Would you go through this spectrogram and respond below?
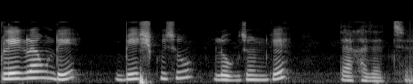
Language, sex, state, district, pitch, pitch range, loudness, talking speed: Bengali, female, West Bengal, Malda, 230 Hz, 190-265 Hz, -19 LUFS, 115 wpm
